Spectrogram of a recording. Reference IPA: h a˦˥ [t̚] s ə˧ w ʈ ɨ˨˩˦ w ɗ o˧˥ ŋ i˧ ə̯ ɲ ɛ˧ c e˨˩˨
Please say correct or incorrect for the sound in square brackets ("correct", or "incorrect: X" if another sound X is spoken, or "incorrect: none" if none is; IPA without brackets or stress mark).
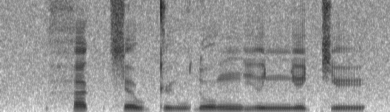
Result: incorrect: k̚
